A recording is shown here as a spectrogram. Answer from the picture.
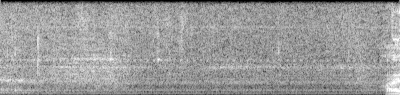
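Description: Quiet room tone with a faint steady electrical hum; a single word of speech starts at the very end.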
